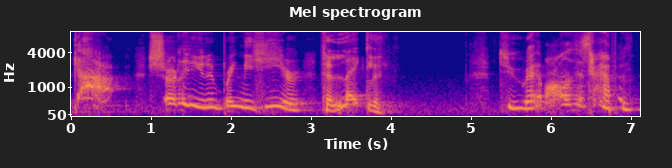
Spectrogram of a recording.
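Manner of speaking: high, pleading cry to God; crying prayer. Retold or imitated. Father praying as his newborn comes out blue, pleading high cry. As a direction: beg God with rising anguish. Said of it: "I began to cry".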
